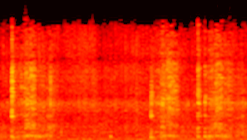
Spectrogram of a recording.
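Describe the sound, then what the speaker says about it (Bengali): Masala stirred in a pan for gondhoraj katla fish curry with ground cashew paste, a soft continuous sizzle under repeated scraping strokes of a spoon, close and fairly quiet. "নাড়িয়ে নিতে হবে"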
